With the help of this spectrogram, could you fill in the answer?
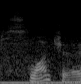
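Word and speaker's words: Sláinte: a i n t e but it is pronounced slancha and it's actually an Irish toast it's a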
